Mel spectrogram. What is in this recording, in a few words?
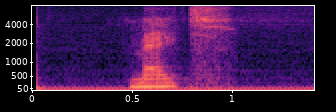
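"mijt", Dutch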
